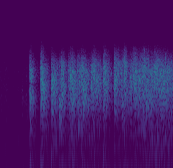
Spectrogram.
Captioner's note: applause from women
